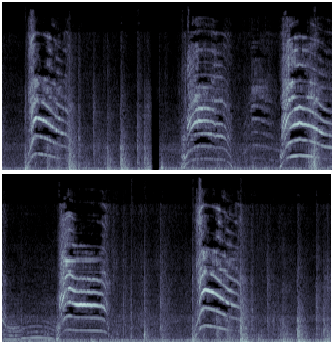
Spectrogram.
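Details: A cat meows insistently, about six high, curved cries in ten seconds, one dipping into a lower wavering tone, against a continuous low electrical hum.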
